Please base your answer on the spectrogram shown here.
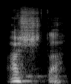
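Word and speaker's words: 明日: আগামীকাল আশতা। আ শি তা। এটা লিখতে গেলে আশিতা হয়, কিন্তু উচ্চারণের সুবিধার্থে সৌন্দর্যের কারণে এটার উচ্চারণ হবে আশতা।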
